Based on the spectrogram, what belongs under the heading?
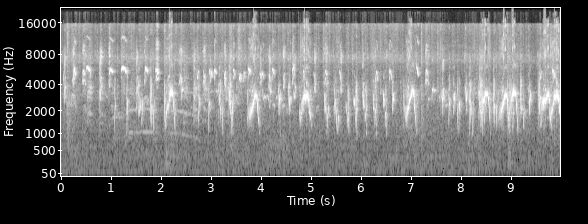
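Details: Striated grassbird, locally cica koreng, heard in a lure recording meant to draw birds in: lively stream of short chirps broken by brief pauses, with loud rising notes repeated through the second half.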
